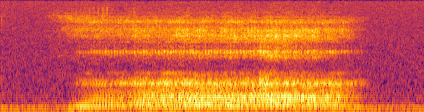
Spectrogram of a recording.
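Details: Partner snoring during sleep, waking a light sleeper: a single long, loud rasping snore of about two seconds with a harsh buzzing tone; snoring.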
